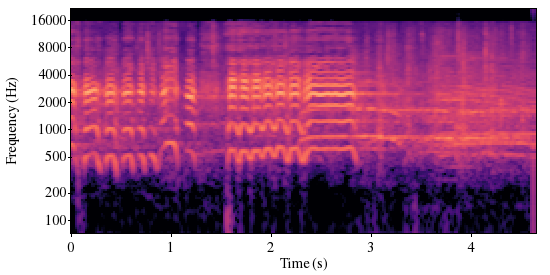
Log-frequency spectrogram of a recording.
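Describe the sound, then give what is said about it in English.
A voice imitates a cartoon woodpecker laugh: a loud, rapid string of high, warbling staccato hoots lasting a few seconds, followed by a crowd cheering and applauding. “I can't do the Woody Woodpecker laugh.”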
